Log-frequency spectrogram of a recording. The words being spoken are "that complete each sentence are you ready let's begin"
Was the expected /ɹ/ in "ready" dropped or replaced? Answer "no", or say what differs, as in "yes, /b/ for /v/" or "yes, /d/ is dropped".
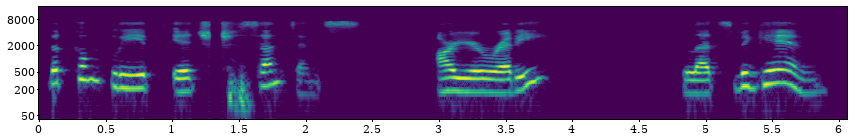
no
